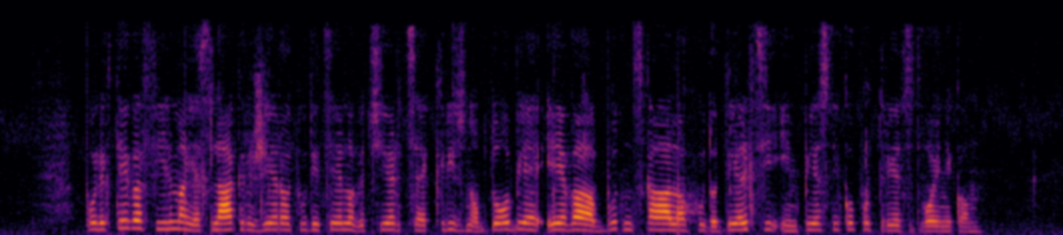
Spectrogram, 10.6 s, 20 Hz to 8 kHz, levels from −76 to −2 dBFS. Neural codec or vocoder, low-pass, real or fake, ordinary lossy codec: none; 7.2 kHz; real; AAC, 32 kbps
